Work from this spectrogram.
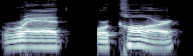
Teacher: pronounce certain sounds like the r sound which can be tricky in American English the r is pronounced strongly with a tongue curled slightly back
